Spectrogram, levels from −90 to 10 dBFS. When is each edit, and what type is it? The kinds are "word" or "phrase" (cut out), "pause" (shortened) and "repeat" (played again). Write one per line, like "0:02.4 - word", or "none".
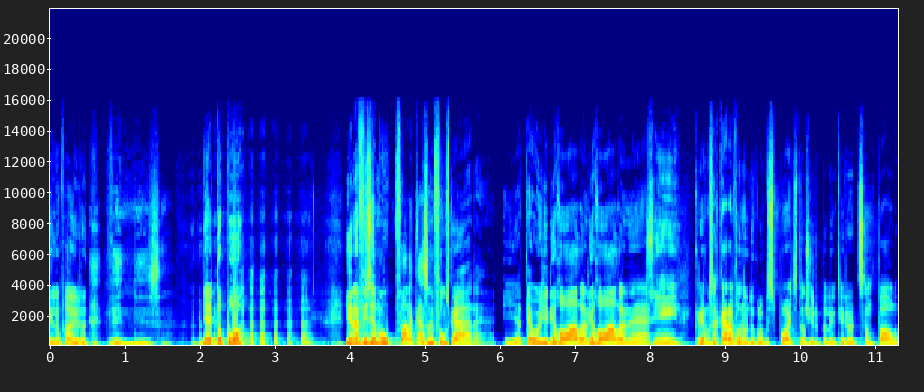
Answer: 0:05.3 - word
0:07.2 - repeat
0:10.1 - word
